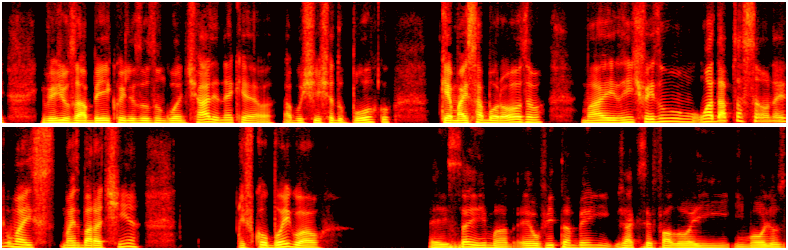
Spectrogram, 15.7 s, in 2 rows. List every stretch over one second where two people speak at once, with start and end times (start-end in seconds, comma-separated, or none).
none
